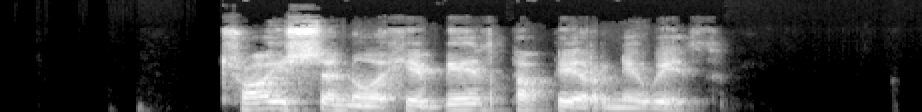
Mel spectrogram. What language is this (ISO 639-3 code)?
cym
